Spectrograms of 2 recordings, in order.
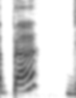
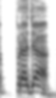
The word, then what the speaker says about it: प्रजा: प में रन की मात्रा प्र ज की मात्रा ज तो मिलके बन जाएगा प्रजा।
